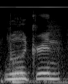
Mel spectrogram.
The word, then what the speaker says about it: Liljegren: Like, as far as, is it Liljegren? Am I saying that right? – That's how I would say it. – Liljegren, as far as him initiating that contact, absolutely.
